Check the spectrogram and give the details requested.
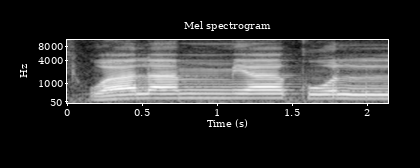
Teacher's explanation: Bunyi atau suara huruf nun sukun dileburkan ke huruf lam ya dan tidak disertai dengan ghunnah atau dengung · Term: idgham bila bilagunnah, idgham bila gunnah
